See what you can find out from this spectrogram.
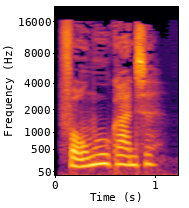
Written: formuegrænse

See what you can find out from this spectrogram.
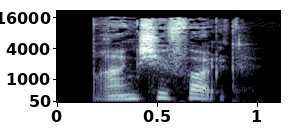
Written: branchefolk

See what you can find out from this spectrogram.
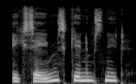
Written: eksamensgennemsnit

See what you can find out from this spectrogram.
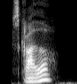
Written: skrædder

